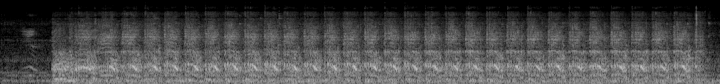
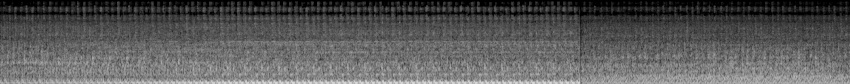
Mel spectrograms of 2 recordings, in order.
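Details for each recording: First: Old Ford tractor after fuel system cleaning, battery drained: starter turns slow and labored about two and a half beats a second, no smoke, never fires. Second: Old Ford diesel tractor just started after fuel system cleaning: steady even chug about 150 beats a minute, no misses or knocks; may need more purging but runs well.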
